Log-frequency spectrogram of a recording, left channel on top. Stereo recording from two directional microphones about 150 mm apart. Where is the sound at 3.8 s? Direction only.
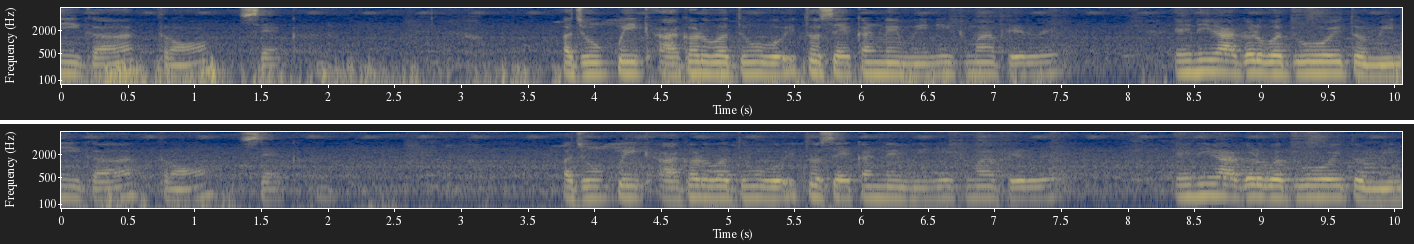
85° left.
